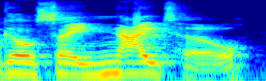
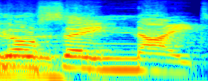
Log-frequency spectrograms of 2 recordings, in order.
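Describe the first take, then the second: First: The last word ends with an added 'toh' syllable. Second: The last word ends with a bare t sound. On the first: The speaker calls it wrong. "It's not go say Naito" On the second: The speaker calls it right. "It's go say night"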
